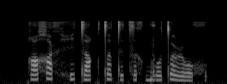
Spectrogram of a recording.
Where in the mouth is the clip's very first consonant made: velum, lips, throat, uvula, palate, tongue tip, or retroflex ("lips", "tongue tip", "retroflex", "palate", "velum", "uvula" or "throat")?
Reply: uvula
